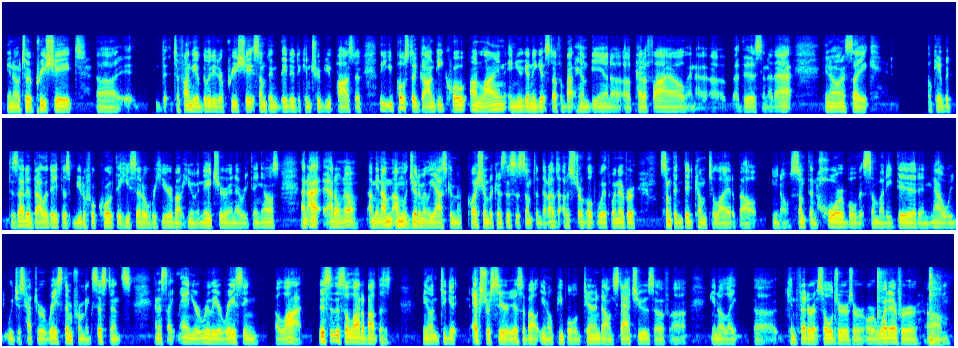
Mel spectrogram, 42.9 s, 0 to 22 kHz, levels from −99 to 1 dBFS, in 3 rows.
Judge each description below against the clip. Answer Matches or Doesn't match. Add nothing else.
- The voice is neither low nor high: Doesn't match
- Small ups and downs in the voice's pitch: Matches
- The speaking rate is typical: Doesn't match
